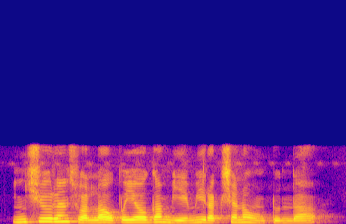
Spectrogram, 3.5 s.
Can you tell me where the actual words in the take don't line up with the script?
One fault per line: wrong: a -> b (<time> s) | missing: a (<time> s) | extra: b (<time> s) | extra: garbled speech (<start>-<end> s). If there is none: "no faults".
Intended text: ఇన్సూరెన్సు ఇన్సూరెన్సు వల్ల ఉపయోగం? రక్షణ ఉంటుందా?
missing: ఇన్సూరెన్సు (0.8 s)
extra: ఏమి (1.8 s)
